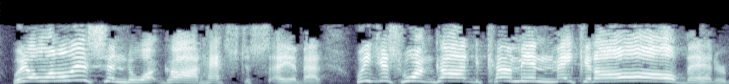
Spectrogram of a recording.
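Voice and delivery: high, loud preaching climax; preaching at full force. Acted. Preacher driving home John's despair, full-force preaching. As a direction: build and ring it out to the crowd.

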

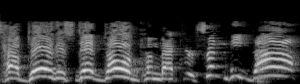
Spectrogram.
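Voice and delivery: high, loud, slow outraged cry; outraged demand. Acted. Abishai demands Shimei's death, loud and outraged. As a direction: rage at the dead dog. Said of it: "and he says".

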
